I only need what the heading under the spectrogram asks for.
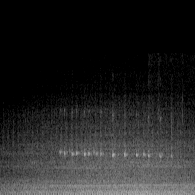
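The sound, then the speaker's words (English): A vehicle engine hums steadily while driving around a farm near Tipton in central Missouri. Faint, high, rhythmic insect-like chirps sit above the low running drone throughout. “Bill Stouffer is driving around his farm near Tipton in central Missouri”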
